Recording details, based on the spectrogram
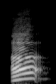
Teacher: अ बोलने पर सीधे-सीधे कंठ से हवा आती है।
